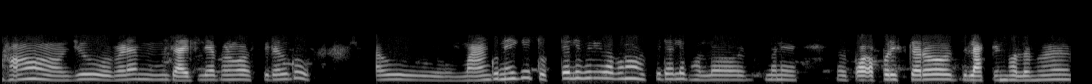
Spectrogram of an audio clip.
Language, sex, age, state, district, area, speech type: Odia, female, 60+, Odisha, Jharsuguda, rural, conversation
